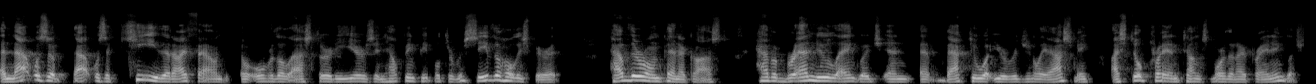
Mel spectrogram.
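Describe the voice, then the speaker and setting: Against a quiet background, the voice moves at a fairly quick pace with a dark, mellow tone and ordinary pitch variation. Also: man, fairly high pitch for a man. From Calgary, Canada; Canada. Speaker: pastor guest. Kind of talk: fervent prayer in the spirit, then casual testimony. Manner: animated, fervent and rhythmic in prayer. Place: home room. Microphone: earbuds.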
